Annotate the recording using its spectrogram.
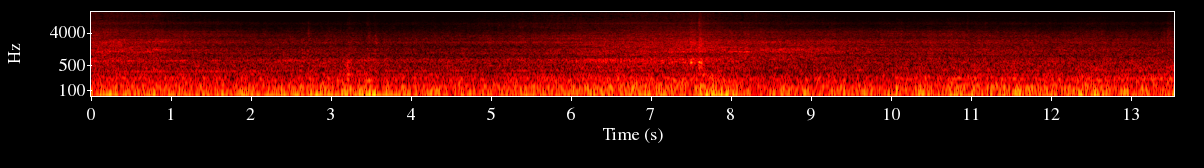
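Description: A bus engine rumbles steadily while driving along a highway.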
